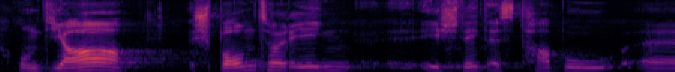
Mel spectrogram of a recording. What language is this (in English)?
Swiss German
